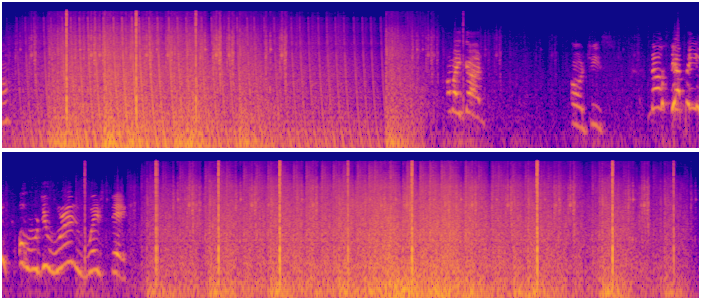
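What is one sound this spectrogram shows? A shotgun fires in repeated blasts.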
